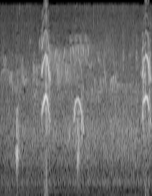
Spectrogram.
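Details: An adult American Coot calling to its chick gives three short, clucking "buck" notes about a second apart, each sharply rising then falling, over a soft steady background hiss.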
